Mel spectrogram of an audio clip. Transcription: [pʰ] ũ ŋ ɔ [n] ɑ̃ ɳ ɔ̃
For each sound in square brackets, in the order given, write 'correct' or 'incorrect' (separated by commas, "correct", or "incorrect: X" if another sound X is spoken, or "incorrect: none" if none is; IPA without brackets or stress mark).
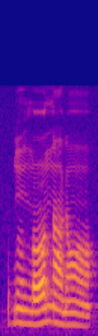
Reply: incorrect: ɓ, correct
